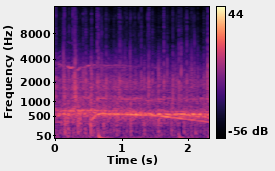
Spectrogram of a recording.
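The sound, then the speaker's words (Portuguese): A crowd ovation at the inauguration of a copper watchtower monument in a capital's central square, dense clapping running throughout over a sustained held tone. “Foi interrompido por uma ovação. Pediu silêncio à multidão e continuou.”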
